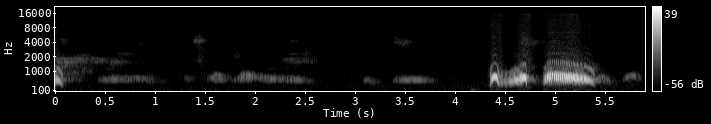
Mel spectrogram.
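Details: Decoy spotted dove cooing in the early morning to attract wild doves; faint distant coos first, then one loud phrase of a broken double note and a long hoarse coo.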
